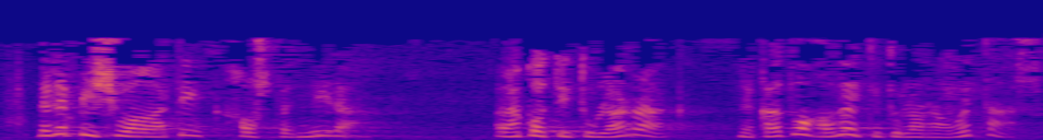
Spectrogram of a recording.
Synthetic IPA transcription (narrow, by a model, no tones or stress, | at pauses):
be̞ɾe̞piʃuaɣat̪ikʝawst̪e̞nd̪iɾaː | lako̞t̪it̪ularak | ne̞kat̪uaɣawðe̞t̪it̪ularawe̞t̪as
